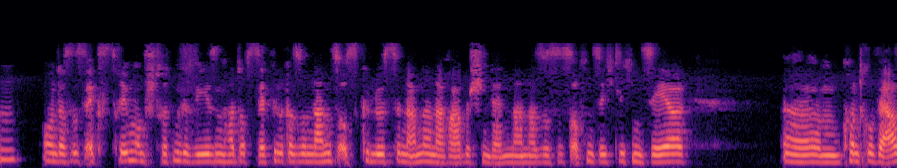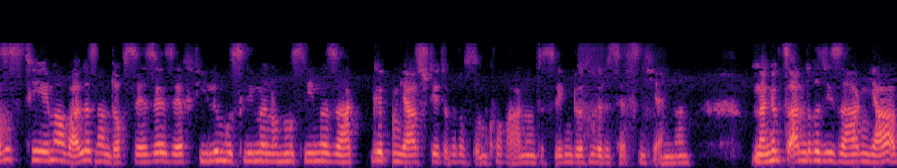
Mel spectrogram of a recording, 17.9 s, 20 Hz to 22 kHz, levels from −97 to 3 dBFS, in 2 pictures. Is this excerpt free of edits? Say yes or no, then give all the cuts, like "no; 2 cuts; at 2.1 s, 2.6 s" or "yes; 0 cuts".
no; 2 cuts; at 9.9 s, 12.9 s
